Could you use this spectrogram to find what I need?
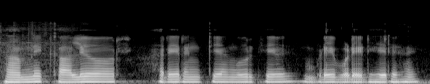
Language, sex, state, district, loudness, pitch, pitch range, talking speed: Hindi, male, Jharkhand, Ranchi, -15 LUFS, 115 Hz, 115-125 Hz, 165 wpm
